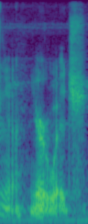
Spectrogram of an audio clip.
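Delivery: soft, smug, whispered taunting tone. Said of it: "Agatha's like".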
